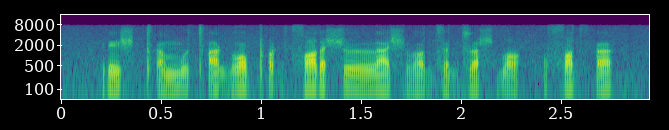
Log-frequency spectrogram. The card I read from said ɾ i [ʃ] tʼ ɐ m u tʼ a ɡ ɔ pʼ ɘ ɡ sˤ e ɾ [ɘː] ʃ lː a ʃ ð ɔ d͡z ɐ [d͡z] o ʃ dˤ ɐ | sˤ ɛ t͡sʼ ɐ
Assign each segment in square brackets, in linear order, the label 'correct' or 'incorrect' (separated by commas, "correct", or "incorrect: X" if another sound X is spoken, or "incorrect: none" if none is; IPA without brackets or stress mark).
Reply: correct, incorrect: ɘ, correct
